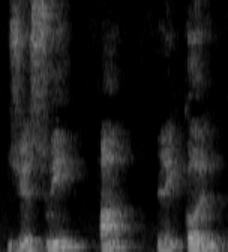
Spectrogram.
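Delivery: Je suis à l'école stretched out with weight on suis; very slow model. Shown as a demonstration. Teacher recapping for students, very slow l'école. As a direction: drill it slowly for the class. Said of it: "En este caso es de estar".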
